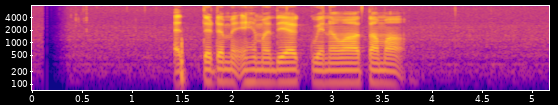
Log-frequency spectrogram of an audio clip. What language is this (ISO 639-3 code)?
sin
